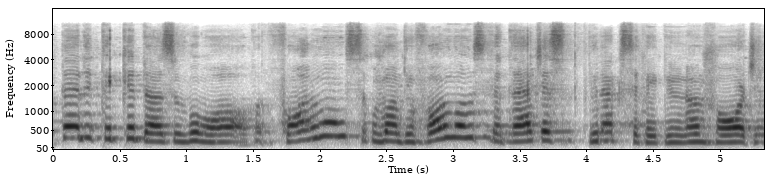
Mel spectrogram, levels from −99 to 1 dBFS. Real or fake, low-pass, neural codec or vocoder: fake; 10.8 kHz; codec, 24 kHz, 0.9 kbps, WavTokenizer, medium music audio release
